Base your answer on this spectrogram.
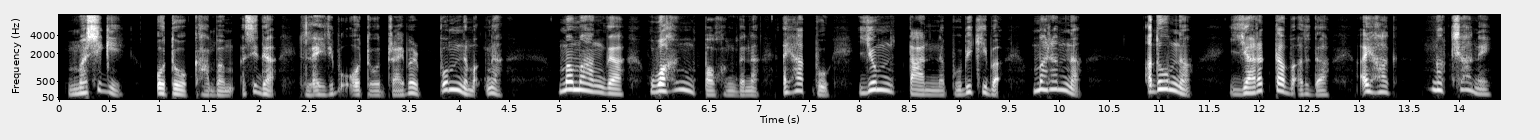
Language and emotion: Manipuri, surprised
